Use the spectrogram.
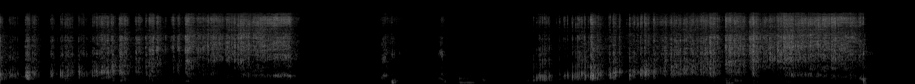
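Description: A thin, dry slab of green floral foam with a scored grid is held in both hands while a blade and fingers pry and break out small foam cubes. Two long stretches of crumbly, bright tearing and crunching are separated by a few brief, quiet snaps.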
